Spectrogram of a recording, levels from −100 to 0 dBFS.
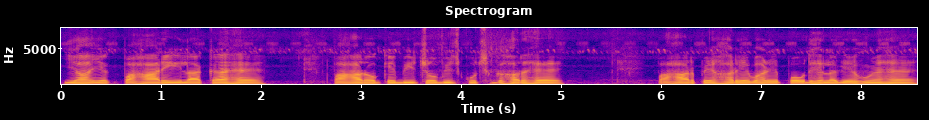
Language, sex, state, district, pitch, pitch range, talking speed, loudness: Hindi, male, Rajasthan, Nagaur, 140 Hz, 135-150 Hz, 140 wpm, -20 LUFS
